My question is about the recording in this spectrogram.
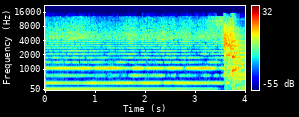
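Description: A train horn blowing one long steady note over a low rumble, cut off abruptly about three and a half seconds in.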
